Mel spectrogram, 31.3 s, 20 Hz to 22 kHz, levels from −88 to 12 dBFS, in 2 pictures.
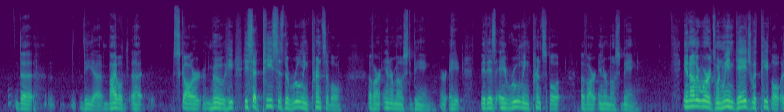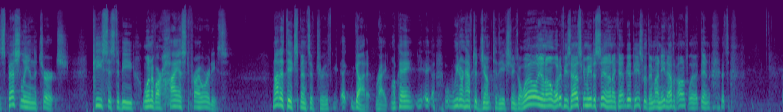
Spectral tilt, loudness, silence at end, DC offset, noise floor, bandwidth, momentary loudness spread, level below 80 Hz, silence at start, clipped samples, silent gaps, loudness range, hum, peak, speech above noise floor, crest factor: -6 dB/octave; -26 LUFS; 1 s; under 0.1%; -65 dBFS; 17 kHz; 15 LU; -64 dBFS; 0.15 s; under 0.1%; none; 8 LU; none; -6 dBFS; 40 dB; 20 dB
